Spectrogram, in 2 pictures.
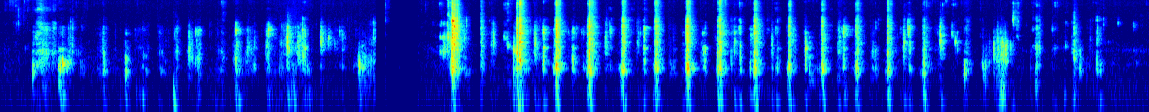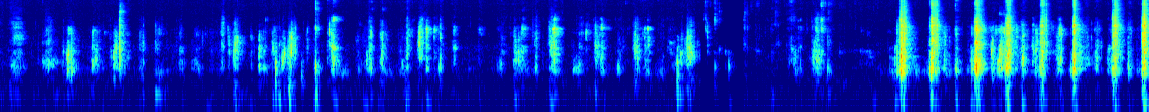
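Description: Close-miked chewing of a soft, juicy steamed Korean king dumpling (wang mandu): wet smacking and squelching mouth clicks. They come in runs broken by short pauses.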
